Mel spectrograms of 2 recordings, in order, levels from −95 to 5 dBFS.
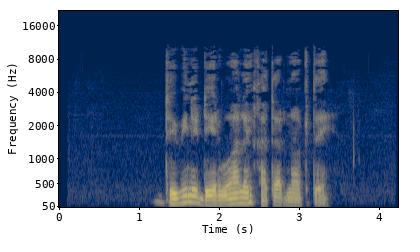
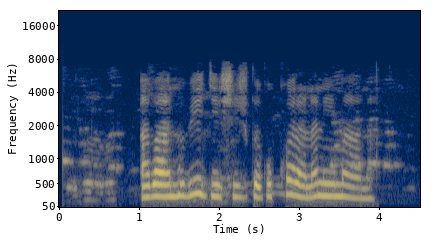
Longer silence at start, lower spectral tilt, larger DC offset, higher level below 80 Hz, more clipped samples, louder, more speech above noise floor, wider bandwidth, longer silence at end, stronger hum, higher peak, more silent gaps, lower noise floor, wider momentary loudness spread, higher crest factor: first, 1.2 s vs 0.05 s; first, -7 dB/octave vs -5 dB/octave; neither; first, -52 dBFS vs -68 dBFS; neither; about the same, -24 LUFS vs -22 LUFS; first, 47 dB vs 22 dB; first, 10 kHz vs 7.2 kHz; first, 0.9 s vs 0.4 s; neither; about the same, -8 dBFS vs -6 dBFS; neither; first, -70 dBFS vs -43 dBFS; second, 11 LU vs 21 LU; about the same, 18 dB vs 18 dB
